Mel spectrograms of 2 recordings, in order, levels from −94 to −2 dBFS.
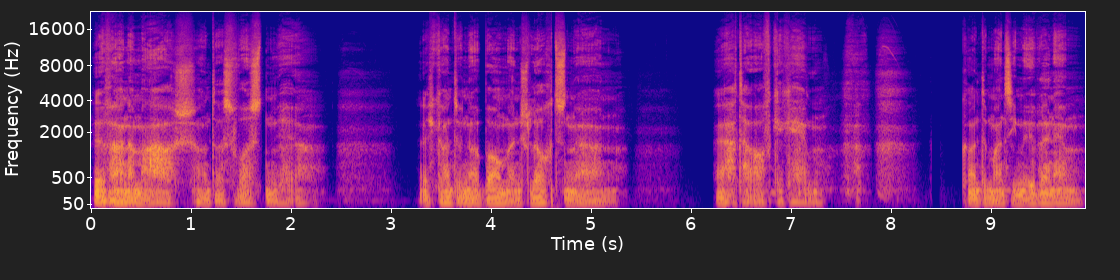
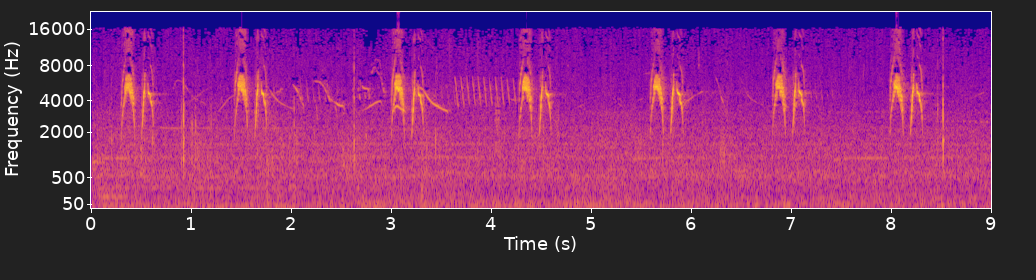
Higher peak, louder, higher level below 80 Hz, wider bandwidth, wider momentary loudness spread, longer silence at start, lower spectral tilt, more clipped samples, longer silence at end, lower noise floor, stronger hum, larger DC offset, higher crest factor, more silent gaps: second, -6 dBFS vs 0 dBFS; second, -26 LUFS vs -14 LUFS; about the same, -44 dBFS vs -46 dBFS; first, over 20 kHz vs 17 kHz; second, 17 LU vs 23 LU; about the same, 0.05 s vs 0 s; first, -3.5 dB/octave vs 1 dB/octave; neither; about the same, 0 s vs 0 s; first, -70 dBFS vs -36 dBFS; neither; neither; about the same, 22 dB vs 20 dB; neither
